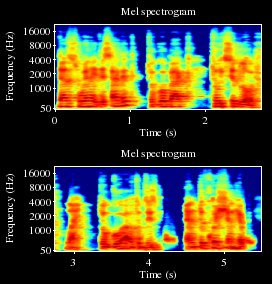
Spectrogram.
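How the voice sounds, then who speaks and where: A man's voice: mid-range voice, fairly quick, echoey room, rough recording. A man in his forties from Egypt, speaking English with an Egyptian Arabic accent as his second language, telling his story earnestly and reflectively in an interview. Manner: earnest, reflective, with frequent restarts and non-native grammar. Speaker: guest, tour company owner and Egyptologist.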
